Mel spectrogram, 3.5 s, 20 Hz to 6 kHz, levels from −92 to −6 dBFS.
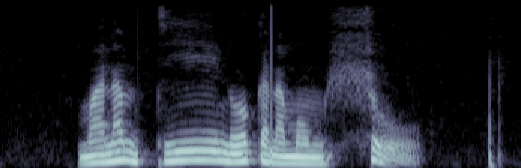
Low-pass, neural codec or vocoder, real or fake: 5.4 kHz; none; real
